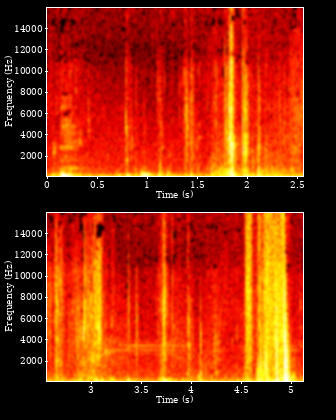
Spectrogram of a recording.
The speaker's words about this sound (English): excuse me. I need a drink of water.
